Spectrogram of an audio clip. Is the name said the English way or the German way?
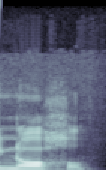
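German. The name is said with a German pronunciation. The bearer of the name was German or Dutch. "Nagel with a G"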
